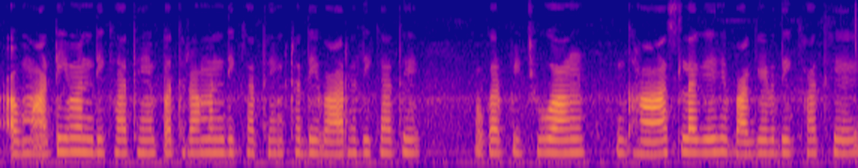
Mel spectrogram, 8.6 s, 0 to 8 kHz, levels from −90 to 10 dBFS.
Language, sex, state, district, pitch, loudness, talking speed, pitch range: Chhattisgarhi, female, Chhattisgarh, Raigarh, 190 Hz, -26 LUFS, 160 wpm, 190-195 Hz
